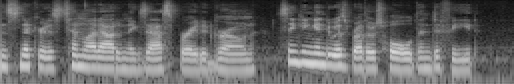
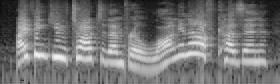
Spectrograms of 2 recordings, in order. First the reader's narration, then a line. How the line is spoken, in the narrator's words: Tim yelled, loud enough for his phone to pick up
